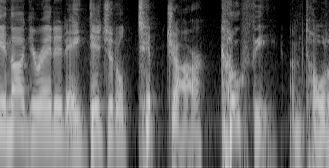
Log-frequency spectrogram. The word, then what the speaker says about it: Ko-fi: Last week, we inaugurated a digital tip jar, Ko-fi, I'm told it's pronounced, which we put in the episode's description.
